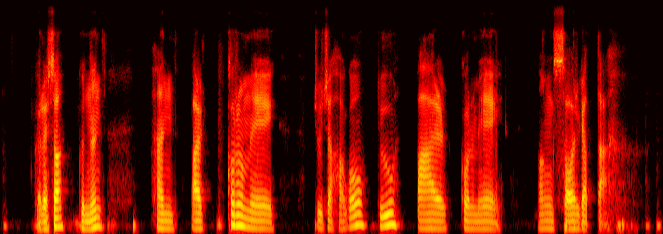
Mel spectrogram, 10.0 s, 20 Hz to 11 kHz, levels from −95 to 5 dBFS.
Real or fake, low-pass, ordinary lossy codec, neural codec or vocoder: real; 7.2 kHz; Opus, 16 kbps; none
